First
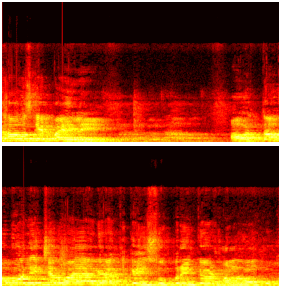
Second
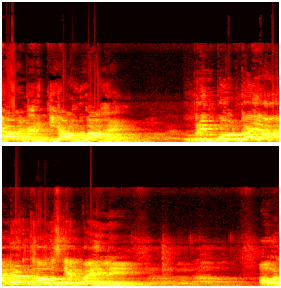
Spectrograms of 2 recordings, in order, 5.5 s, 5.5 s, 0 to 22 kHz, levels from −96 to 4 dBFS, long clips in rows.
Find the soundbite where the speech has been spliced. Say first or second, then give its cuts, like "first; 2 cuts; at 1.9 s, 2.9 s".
second; 1 cut; at 1.9 s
